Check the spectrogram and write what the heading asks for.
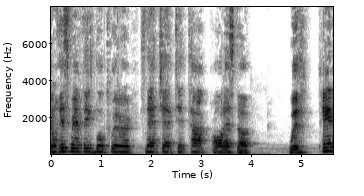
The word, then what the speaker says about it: TikTok: you said tip-top. Like, wait a minute. I might have said tip-top.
